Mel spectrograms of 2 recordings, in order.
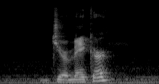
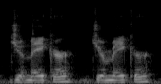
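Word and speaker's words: D'yer Mak'er: Then, of course, you've got Jamaica, okay? All these, everybody always corrects me on how you say it. Jamaica, did you make her? However, Jamaica. I guess that's how it's supposed to be said.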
